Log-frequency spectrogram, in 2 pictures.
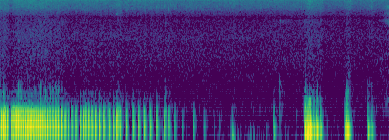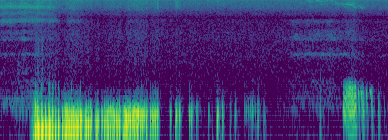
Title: Empty Stomach rumbling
